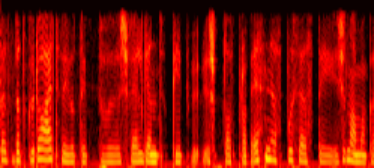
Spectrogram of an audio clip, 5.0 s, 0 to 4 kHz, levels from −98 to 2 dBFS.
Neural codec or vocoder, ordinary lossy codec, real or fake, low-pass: none; AAC, 32 kbps; real; 3.6 kHz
